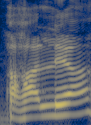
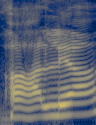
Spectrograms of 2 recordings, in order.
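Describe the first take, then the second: Both takes have the same delivery.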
